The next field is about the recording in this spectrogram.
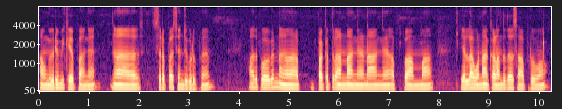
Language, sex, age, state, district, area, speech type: Tamil, male, 30-45, Tamil Nadu, Coimbatore, rural, spontaneous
